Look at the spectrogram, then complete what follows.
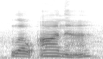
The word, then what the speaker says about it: Lana: It is Lana, like Moana, but with an L.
